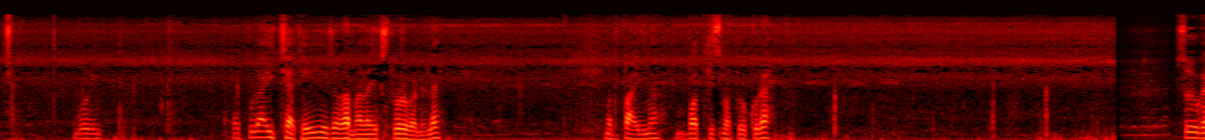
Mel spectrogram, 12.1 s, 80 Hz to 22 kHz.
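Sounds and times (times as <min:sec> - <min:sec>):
wind rumble on microphone: 0:00.0 - 0:02.6, 0:03.4 - 0:11.2
faint footsteps: 0:00.0 - 0:02.8, 0:07.7 - 0:11.2
high-pitched insect drone: 0:00.0 - 0:12.0.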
